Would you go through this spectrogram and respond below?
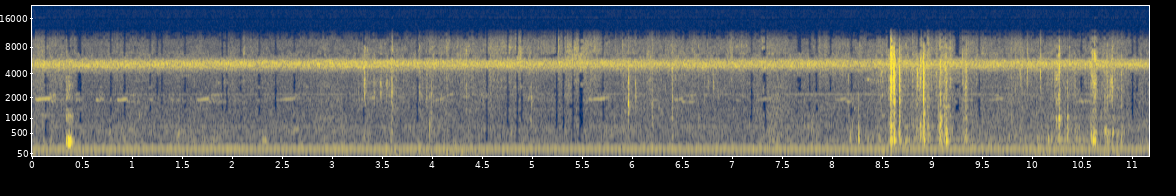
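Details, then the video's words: Cicadas beginning to call in the distance on a peaceful sunset safari drive, 29 September 2016: a steady high-pitched drone runs throughout over a low engine hum, with brief rustling clicks near the end. "You can hear the cicadas starting to call in the distance here."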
